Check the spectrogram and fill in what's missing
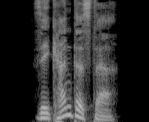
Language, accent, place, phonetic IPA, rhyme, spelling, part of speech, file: German, Germany, Berlin, [zɛˈkantəstɐ], -antəstɐ, sekkantester, adjective, De-sekkantester.ogg
- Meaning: inflection of sekkant: 1. strong/mixed nominative masculine singular superlative degree 2. strong genitive/dative feminine singular superlative degree 3. strong genitive plural superlative degree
